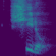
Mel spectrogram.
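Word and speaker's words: 白: Et blanc, je vais le dire shiro.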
